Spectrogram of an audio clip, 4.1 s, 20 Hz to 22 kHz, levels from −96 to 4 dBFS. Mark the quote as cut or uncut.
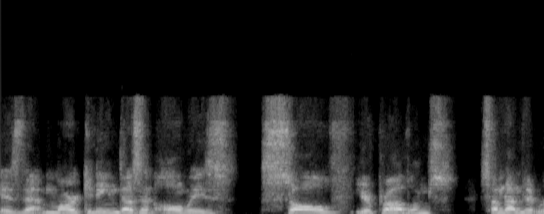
uncut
